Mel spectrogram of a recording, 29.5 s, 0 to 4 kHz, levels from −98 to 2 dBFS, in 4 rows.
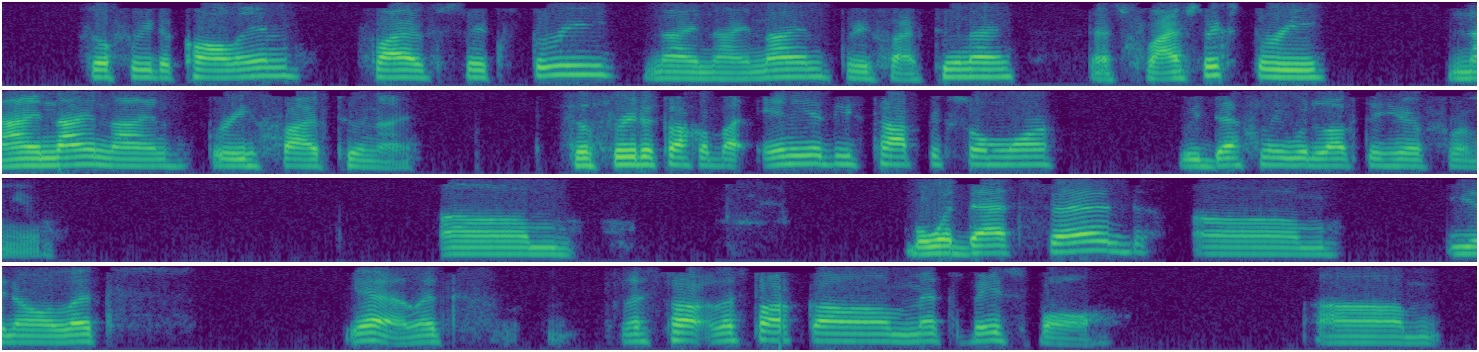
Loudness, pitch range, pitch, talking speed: -27 LUFS, 140-165 Hz, 155 Hz, 95 wpm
